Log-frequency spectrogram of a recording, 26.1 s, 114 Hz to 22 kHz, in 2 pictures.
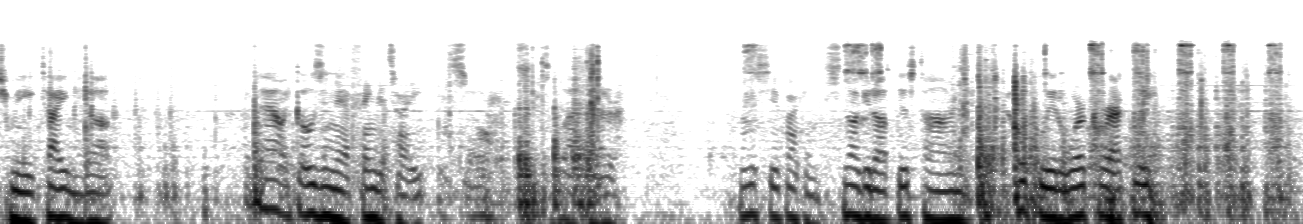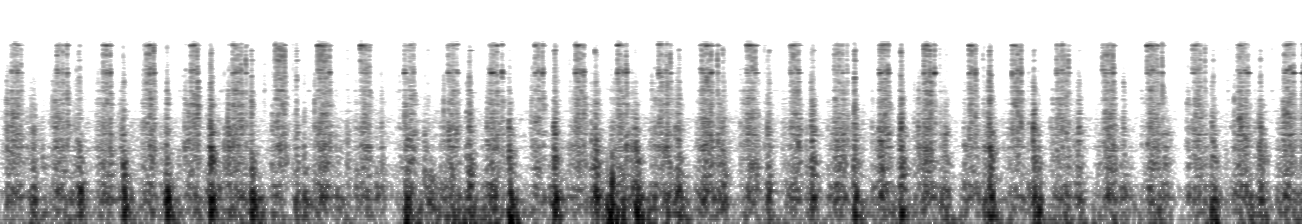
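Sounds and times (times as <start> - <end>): ratchet wrench clicking: 7.5 - 7.7, 8.5 - 8.9, 10.4 - 26.0.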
